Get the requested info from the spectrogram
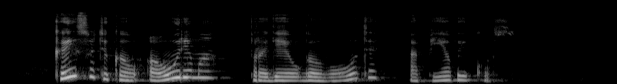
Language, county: Lithuanian, Panevėžys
